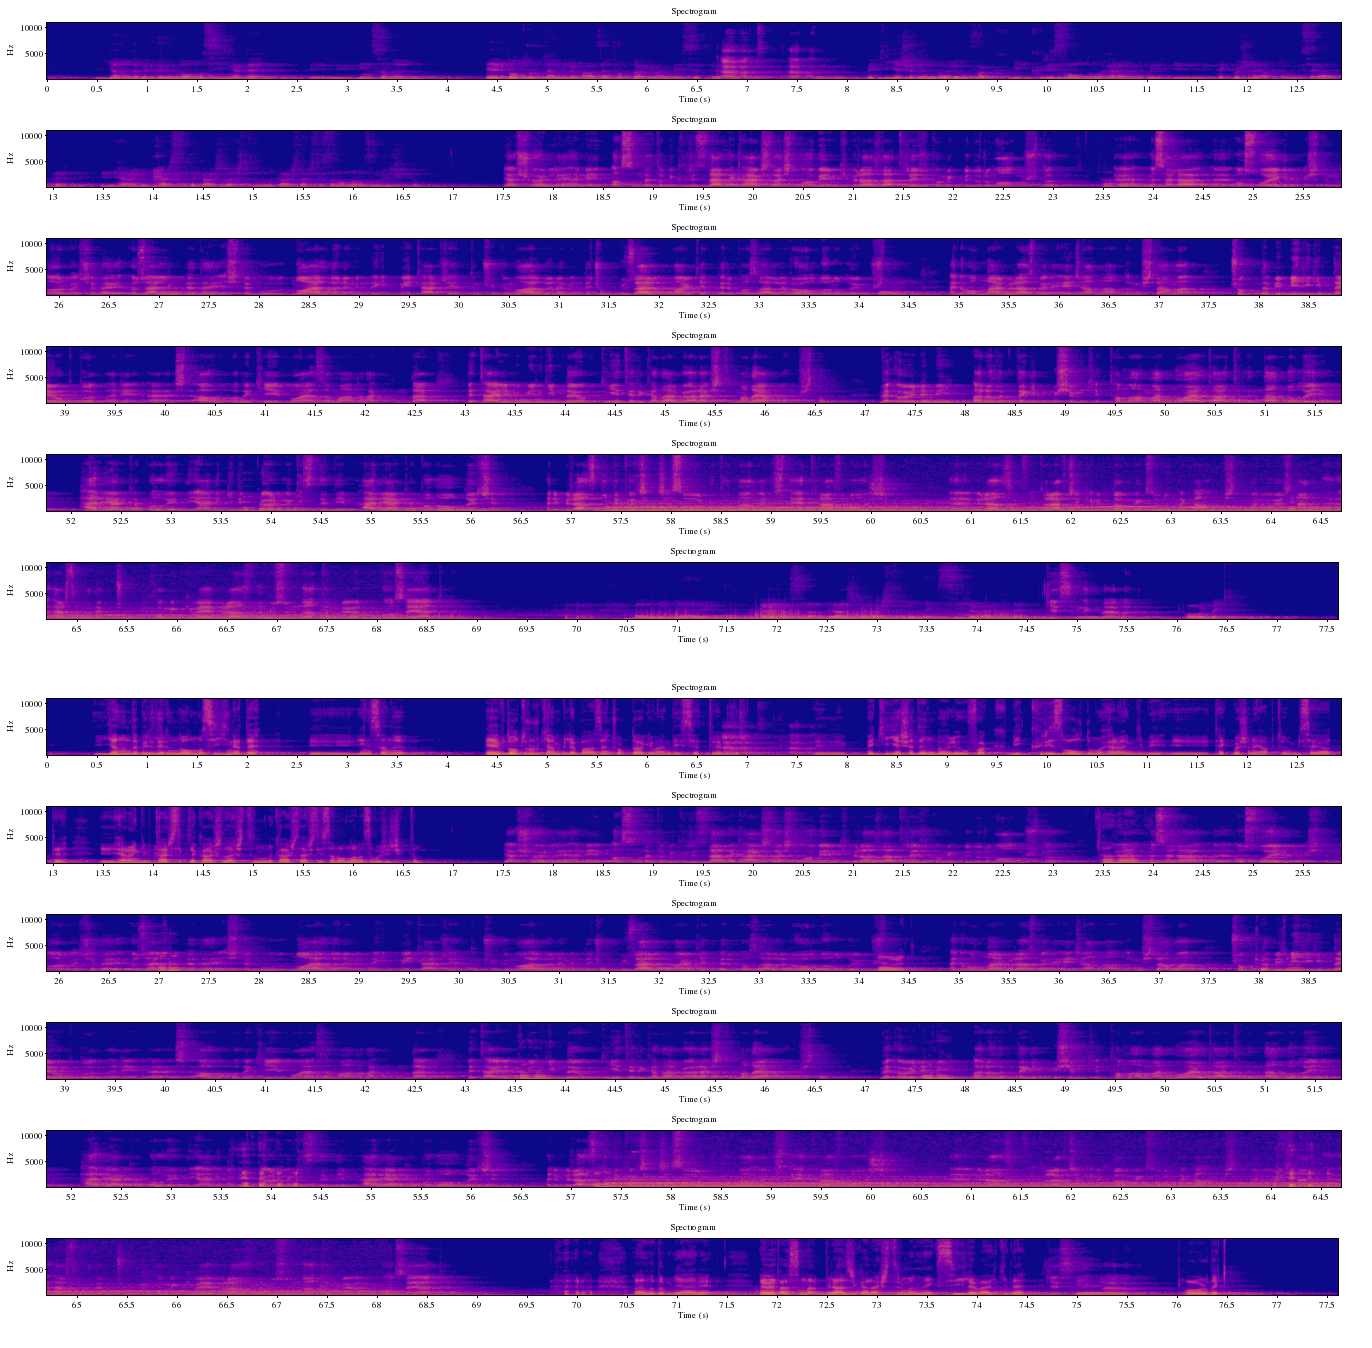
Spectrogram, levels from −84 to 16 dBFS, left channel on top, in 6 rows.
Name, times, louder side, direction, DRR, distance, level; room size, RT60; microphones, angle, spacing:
voice 1, 0.5-2.2 2.6-3.7 4.4-6.9 7.7-13.2 13.5-16.7 23.5-23.9 27.0-27.2 34.2-34.5 38.0-38.5 43.6-43.9 47.6-47.9 53.7-54.1 57.2-57.5 64.0-64.5 69.8-71.4 71.8-74.5 75.0-75.5 76.0-76.5, right 8 dB, 85° right, 16 dB, 0.3 m, -32 dB
voice 2, 14.0-14.3 17.5-23.1 23.6-34.4 34.9-37.3 37.7-46.7 47.1-51.7 52.1-56.3 56.8-60.2 60.8-68.8 74.7-75.6, left 2 dB, 25° left, 5 dB, 0.6 m, -38 dB
Wind, 55.1-60.5 61.5-74.8, left 5 dB, 85° left, 0.4 m, -43 dB
sound 1, 57.3-68.2, right 1 dB, 15° right, 1.5 m, -36 dB
11.5 x 7.4 x 2.8 m, 2.1 s
head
